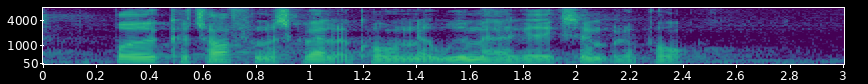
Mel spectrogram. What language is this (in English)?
Danish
